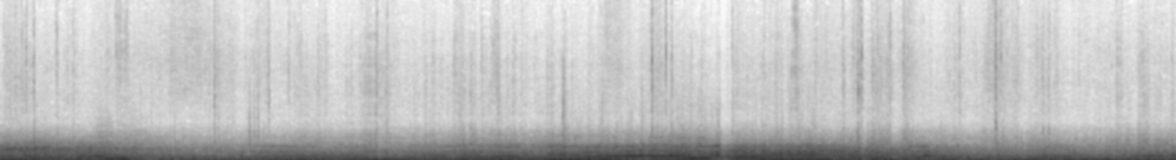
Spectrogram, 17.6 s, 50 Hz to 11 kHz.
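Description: Mercedes-AMG GLA 45's turbocharged 2.0-litre four-cylinder engine heard inside the cabin while driving. Its pitch climbs under acceleration and falls back at upshifts, most clearly about two seconds and about eleven seconds in.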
